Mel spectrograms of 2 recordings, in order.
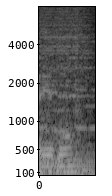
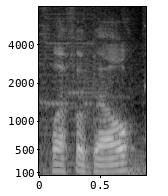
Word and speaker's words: Clefable: out there on YouTube, have you ever heard anyone pronounce it Clefabell? Because I would not be surprised if somebody out there thinks it's Clefabell. It kind of sounds better, but it's wrong.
